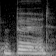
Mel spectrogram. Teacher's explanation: the tongue is quite forward, front, okay? And the lips are a bit rounded for most people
